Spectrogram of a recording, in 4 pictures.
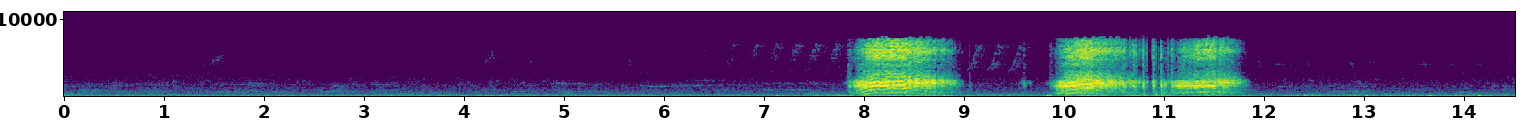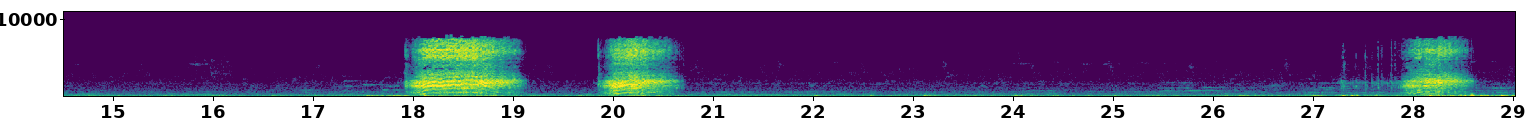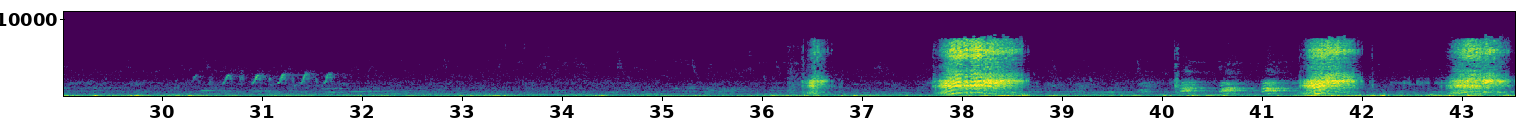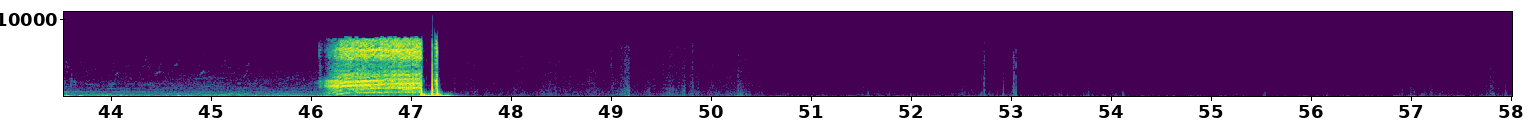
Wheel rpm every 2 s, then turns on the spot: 0, 0, 0, 10, 40, 40, 0, 0, 0, 40, 10, 0, 0, 0, 10, 0, 0, 0, 10, 20, 10, 20, 0, 70, 30, 0, 10, 20, 10.
none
